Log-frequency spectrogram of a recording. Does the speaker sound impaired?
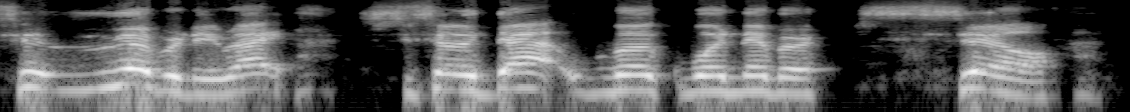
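Yes: cerebral palsy; speech impediment.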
